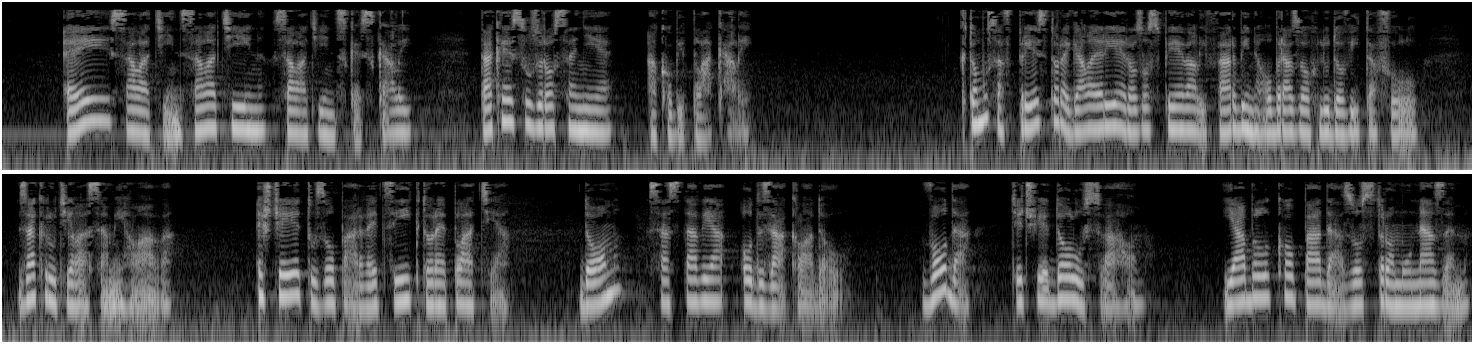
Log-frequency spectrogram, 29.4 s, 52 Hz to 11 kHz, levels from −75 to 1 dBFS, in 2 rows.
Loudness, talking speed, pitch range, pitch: -25 LUFS, 100 wpm, 170-200 Hz, 180 Hz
